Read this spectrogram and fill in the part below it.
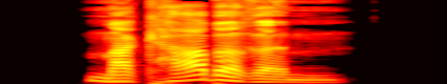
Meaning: strong dative masculine/neuter singular of makaber
- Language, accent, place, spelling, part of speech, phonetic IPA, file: German, Germany, Berlin, makaberem, adjective, [maˈkaːbəʁəm], De-makaberem.ogg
